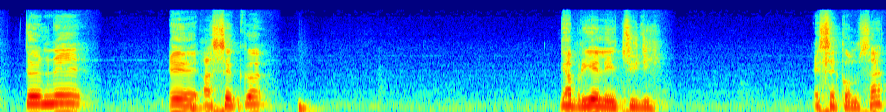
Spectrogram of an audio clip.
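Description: An elderly man speaks calmly and expressively into a close microphone, in short bursts with pauses.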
